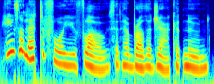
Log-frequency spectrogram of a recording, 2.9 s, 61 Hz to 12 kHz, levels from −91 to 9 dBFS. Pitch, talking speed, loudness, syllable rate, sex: 220 Hz, 250 wpm, -17 LUFS, 6.0 syllables/s, female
